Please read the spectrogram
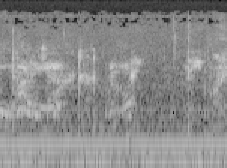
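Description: A woman whispering over a steady low hum.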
